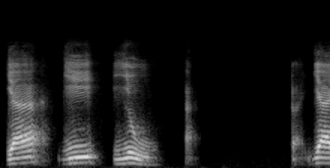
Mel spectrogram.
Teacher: Makhronya betul-betul dari tengah lidah.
